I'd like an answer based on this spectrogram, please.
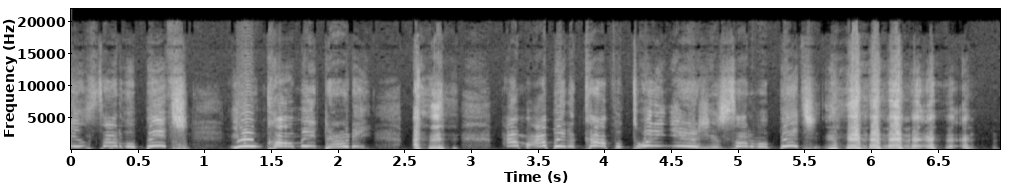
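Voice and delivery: very high, squeaky, swooping cartoon squeak. Retelling a movie scene, quoting a cop who opposed Batman: Mickey Mouse voice. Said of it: "He talked just like Mickey Mouse".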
